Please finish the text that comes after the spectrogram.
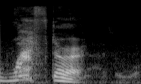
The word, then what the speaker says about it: wafter: it's a water no it's a wafter well it's spelled with an a waft not waft Mel's question teal coffee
